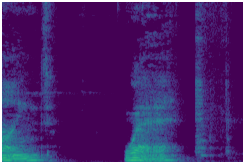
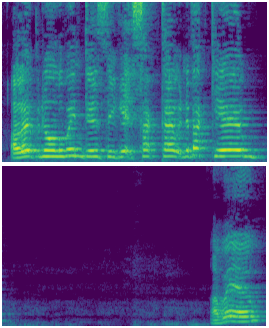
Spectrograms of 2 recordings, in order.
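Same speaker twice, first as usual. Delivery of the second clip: loud threat; 12 semitones higher, 10 dB louder than usual. Real, not acted. Threatening the ghost.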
